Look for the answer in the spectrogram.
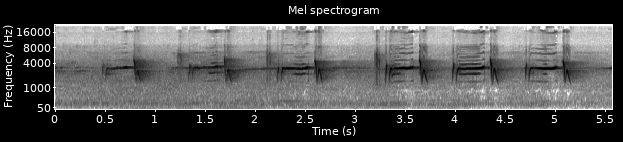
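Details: Bar-winged prinia singing strongly, a song meant as a lure for other birds: a run of about nine high whistled phrases, each a steady note broken by a sharp descending chip, growing louder toward the end.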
